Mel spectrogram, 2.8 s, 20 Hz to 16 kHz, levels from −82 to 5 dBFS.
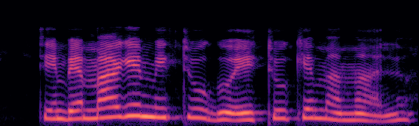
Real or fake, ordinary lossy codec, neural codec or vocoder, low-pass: fake; none; codec, 16 kHz, 8 kbps, FunCodec, trained on Chinese and English, 25 frames a second; 7.2 kHz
